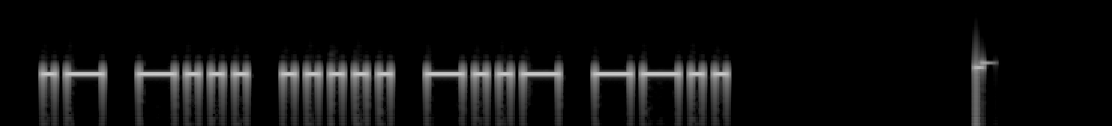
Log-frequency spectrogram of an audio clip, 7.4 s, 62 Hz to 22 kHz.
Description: Morse code, heard as a keyed tone, about 15 wpm, 700 Hz. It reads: AB5XZ
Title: USA Callsign DE Callsign 15wpm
